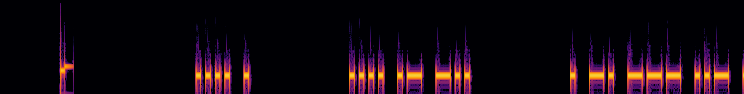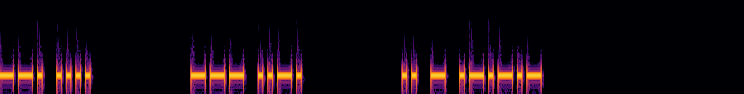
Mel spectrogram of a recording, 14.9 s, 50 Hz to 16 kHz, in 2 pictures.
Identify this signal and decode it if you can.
Morse code, heard as a keyed tone, about 25 wpm, 700 Hz. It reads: HE HAD ENOUGH OF IT.
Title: 3x Word-Spacing - Sentences from Top 400 Words - 25wpm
